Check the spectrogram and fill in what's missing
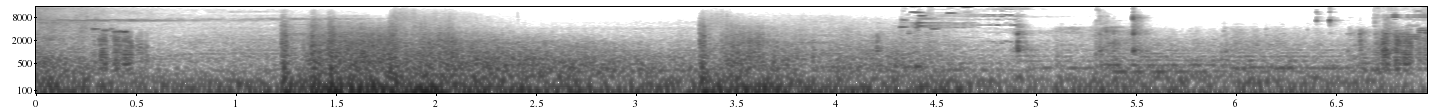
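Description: Heavy mech weapons in the BattleTech RogueTech game fire in loud booming volleys, with a big blast near the start and another mid-clip over a rumbling din, no voices.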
